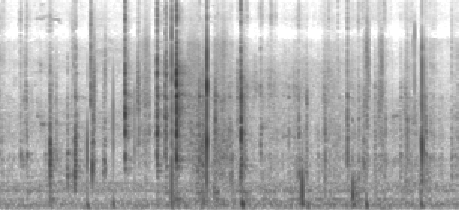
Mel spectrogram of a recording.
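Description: A small Torx screwdriver clicking and scraping in the screw heads as Torx screws are backed out of a plastic gauge housing. The clicks and taps are irregular, with a busier run of them about two to three seconds in.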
